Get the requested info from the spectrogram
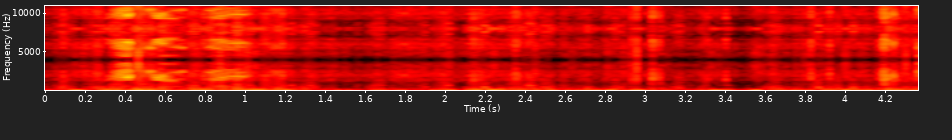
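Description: Skis running over packed snow, heard through a knee-mounted action camera with wind buffeting the microphone: a steady low rumble and scrape. About half a second in, a brief high, voice-like call.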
